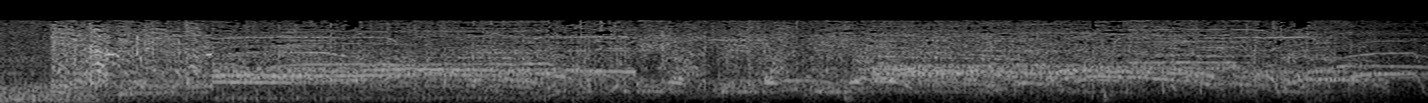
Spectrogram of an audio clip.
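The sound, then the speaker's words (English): A large crowd of onlookers in Cleveland cheers and shouts without pause as a police motorcade arrives on Wednesday. Many voices overlap in high, excited whoops and cries that stay loud and steady for the whole stretch. “A police motorcade parted crowds of cheering onlookers as Amanda finally arrived home Wednesday.”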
